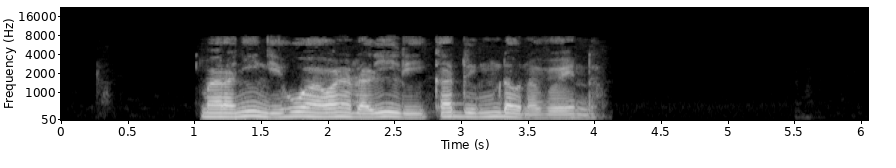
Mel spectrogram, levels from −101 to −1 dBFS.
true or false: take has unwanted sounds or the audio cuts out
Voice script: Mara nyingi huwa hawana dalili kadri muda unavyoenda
false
